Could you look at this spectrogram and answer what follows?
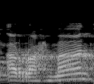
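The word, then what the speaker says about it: ٱلرَّحْمَٰنِ: The Ra in Ar-Rahman is read with heaviness, Ar-Rahma, and the Ha in both Ar-Rahman and Ar-Rahim should be pronounced softly from the middle of the throat.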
